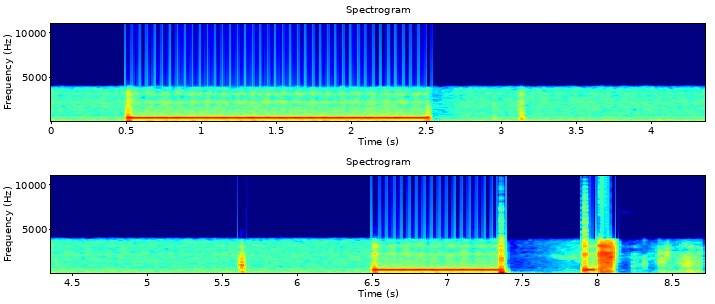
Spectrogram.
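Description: Dial tone and dialing on a recorded emergency phone call. A steady hum lasts about two seconds, then a quiet, hissy line carries a few faint clicks. The tone returns briefly before short bursts of dialing beeps.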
